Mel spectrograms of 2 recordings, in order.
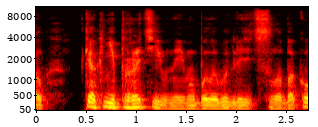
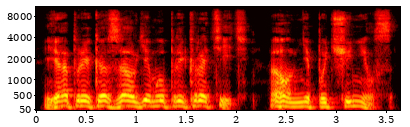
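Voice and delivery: higher-pitched, lightly indignant justification; indignant ruler; 7 semitones higher than usual. A narrator's reading. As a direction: justify yourself as the one who gives orders, pitch raised. Red Bat justifies killing indignantly. (возмущённо, повышенным тоном)

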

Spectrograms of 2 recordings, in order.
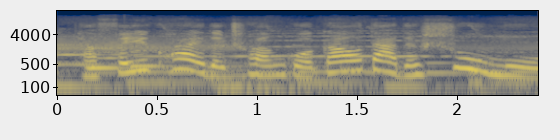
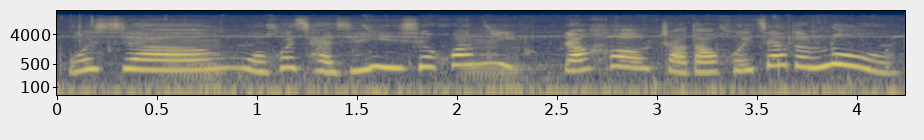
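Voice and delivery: bee voice; 6 semitones higher than usual. Acted. Maya talks to grasshopper.

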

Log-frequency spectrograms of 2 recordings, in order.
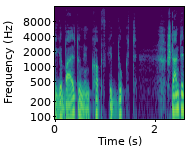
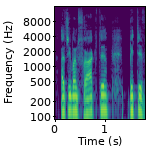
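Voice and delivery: usual speaking voice

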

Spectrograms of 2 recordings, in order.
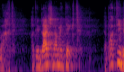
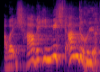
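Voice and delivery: raised, insistent denial, pitch climbing; louder, higher pleading protest; desperate protest; 6 semitones higher, 7 dB louder than usual. Acted. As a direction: shout the denial to be believed. Accused man protests innocence.

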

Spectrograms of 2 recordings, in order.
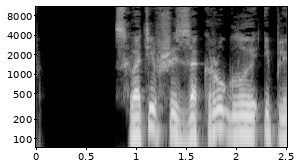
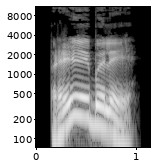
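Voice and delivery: loud call; 6 semitones higher, 4 dB louder, slower than usual. A narrator's reading. Coachman announces arrival.

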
